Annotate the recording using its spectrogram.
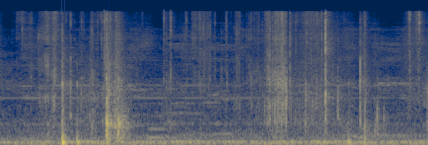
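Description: Quiet background music, over which the plastic sleeves of a postcard ring binder rustle and crinkle as its pages are handled and turned, with a sharp click a little over half a second in and another about a second in.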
